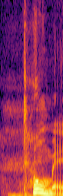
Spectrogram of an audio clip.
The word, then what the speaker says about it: ptomaine: Is the The P is silent. silent? Yep. There you go. Thanks, guys. Ptomaine.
